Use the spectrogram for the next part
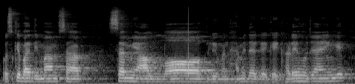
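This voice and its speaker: With a mid-range voice and flat delivery, a man briskly explains how to pray as a mufti, step by step, in a reverberant setting. His religious instruction talk stays patient in manner, often checking in with "theek hai."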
